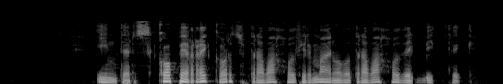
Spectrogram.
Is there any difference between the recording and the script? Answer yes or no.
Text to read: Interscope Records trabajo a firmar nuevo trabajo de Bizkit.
no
